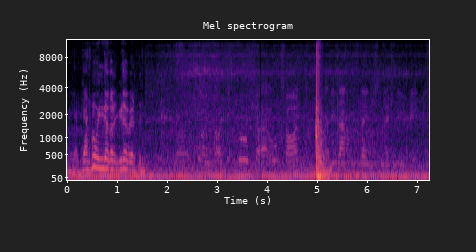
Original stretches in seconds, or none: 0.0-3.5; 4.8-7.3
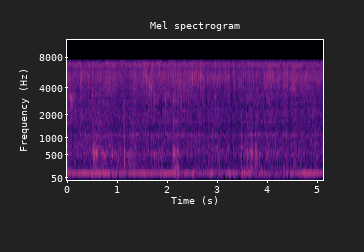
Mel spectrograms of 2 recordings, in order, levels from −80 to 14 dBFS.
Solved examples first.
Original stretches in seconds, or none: 1.5-4.4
